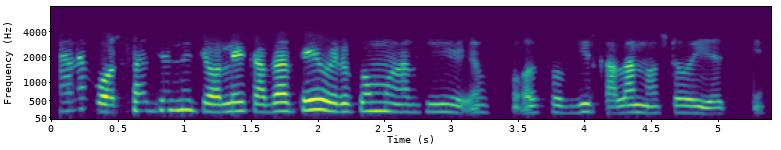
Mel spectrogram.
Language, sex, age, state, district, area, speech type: Bengali, female, 45-60, West Bengal, Uttar Dinajpur, rural, conversation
